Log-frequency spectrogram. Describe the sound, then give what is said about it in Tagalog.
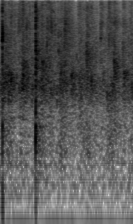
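A church audience applauds, giving a steady, fairly soft wash of many hands clapping, with a couple of sharper claps near the start. “Come on, palakpakan po natin yung Panginoon. Come on.”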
